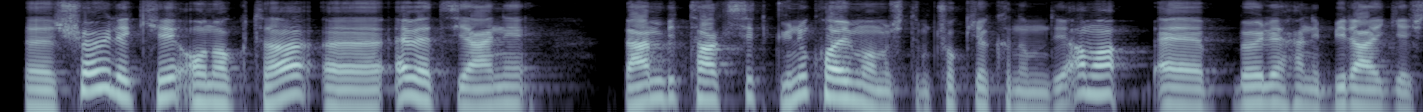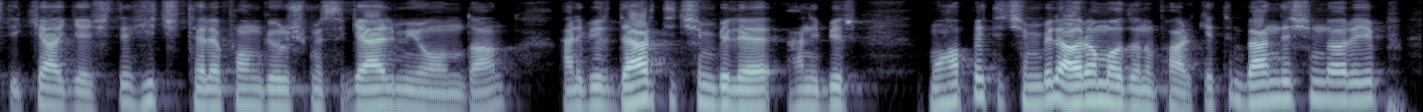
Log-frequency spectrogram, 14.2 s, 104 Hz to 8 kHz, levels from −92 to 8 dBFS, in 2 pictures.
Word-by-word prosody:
Iıı, 125 Hz, -1 st, +1 dB
şöyle 235 Hz, -, +3 dB
ki 185 Hz, +3 st, +1 dB
o 155 Hz, -, +2 dB
nokta, 150 Hz, +8 st, +2 dB
eee, 125 Hz, -1 st, +2 dB
evet, 170 Hz, -7 st, +1 dB
yani, 135 Hz, +2 st, +1 dB, 0.4 s
ben 155 Hz, +6 st, +4 dB
bir -, -, -3 dB
taksit 170 Hz, +1 st, 0 dB
günü 165 Hz, +8 st, -1 dB
koymamıştım 140 Hz, -, +2 dB
çok -, -, -10 dB
yakınım 120 Hz, -4 st, -7 dB
diye 140 Hz, -, -4 dB
ama, 215 Hz, 0 st, +3 dB, 0.2 s
eee, 130 Hz, -2 st, +1 dB
böyle, 145 Hz, +1 st, 0 dB
hani, 130 Hz, -4 st, -7 dB
1 135 Hz, 0 st, -2 dB
ay 125 Hz, -2 st, +3 dB
geçti, 115 Hz, -1 st, -8 dB
2 135 Hz, +4 st, -2 dB
ay 130 Hz, -, 0 dB
geçti. 120 Hz, +6 st, -7 dB
Hiç 160 Hz, +3 st, -8 dB
telefon 130 Hz, 0 st, -3 dB
görüşmesi 125 Hz, 0 st, -5 dB
gelmiyor 130 Hz, -2 st, +2 dB
ondan. 110 Hz, +5 st, -5 dB, 0.2 s
Hani, 125 Hz, +1 st, -3 dB
bir 135 Hz, -2 st, -4 dB
dert 165 Hz, +3 st, +5 dB
için 145 Hz, -2 st, -4 dB
bile, 125 Hz, -2 st, +1 dB
hani, 125 Hz, +1 st, -6 dB
bir 135 Hz, -1 st, -3 dB, 0.3 s
muhabbet 155 Hz, +7 st, -3 dB
için 145 Hz, 0 st, -5 dB
bile 170 Hz, -, +4 dB
aramadığını 145 Hz, -4 st, +4 dB
fark 120 Hz, -1 st, -3 dB
ettim. 135 Hz, +5 st, -11 dB
Ben 160 Hz, +2 st, +3 dB
de 170 Hz, -, -1 dB
şimdi 170 Hz, 0 st, -3 dB
arayıp, 165 Hz, +1 st, -1 dB
140 Hz, 200 wpm, -22 LUFS, 125-165 Hz, 0.4 s, dert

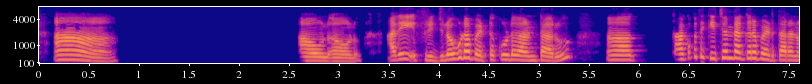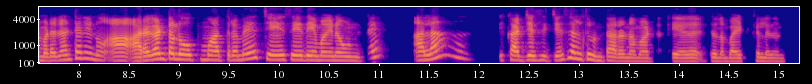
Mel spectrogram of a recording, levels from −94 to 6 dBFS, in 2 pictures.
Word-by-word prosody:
ఆ! 205 Hz, -9 st, +3 dB, 1.9 s
అవును. 195 Hz, -2 st, +1 dB
అవును. 170 Hz, -1 st, -4 dB, 0.3 s
అదీ 275 Hz, +4 st, +3 dB, 0.2 s
ఫ్రిడ్జ్‌లో 220 Hz, +3 st, -1 dB
గూడా 345 Hz, 0 st, +7 dB
పెట్టకూడదంటారు. 230 Hz, -5 st, +1 dB, 0.5 s
ఆహ్, 245 Hz, 0 st, +3 dB, 0.4 s
కాకపోతే 375 Hz, +9 st, 0 dB
కిచెన్ 340 Hz, +2 st, +2 dB
దగ్గర 320 Hz, 0 st, +3 dB
పెడతారనమాట. 225 Hz, -5 st, 0 dB
అంటే, 260 Hz, -, -2 dB
నేను 275 Hz, -6 st, -4 dB, 0.2 s
ఆ -, -, +4 dB, 0.2 s
అరగంట 280 Hz, +8 st, +6 dB
లోపు 250 Hz, -1 st, 0 dB
మాత్రమే 235 Hz, +3 st, -1 dB, 0.2 s
చేసేదేమైనా 235 Hz, -3 st, 0 dB
ఉంటే, 195 Hz, -, -8 dB, 0.5 s
అలా 295 Hz, +8 st, +3 dB, 0.6 s
ఇ -, -, -26 dB
కట్ 230 Hz, -1 st, +3 dB
జేసిచ్చేసి 225 Hz, -, -3 dB
యెళ్తూ 275 Hz, -3 st, -1 dB
ఉంటారనమాట. 180 Hz, -4 st, -3 dB, 0.2 s
కే 180 Hz, -, -4 dB, 0.2 s
ఎటన్నా 170 Hz, -1 st, -10 dB
బయటకెళ్ళేదుంటే. 170 Hz, -1 st, -8 dB
230 Hz, 115 wpm, -23 LUFS, 200-255 Hz, 1.9 s, గూడా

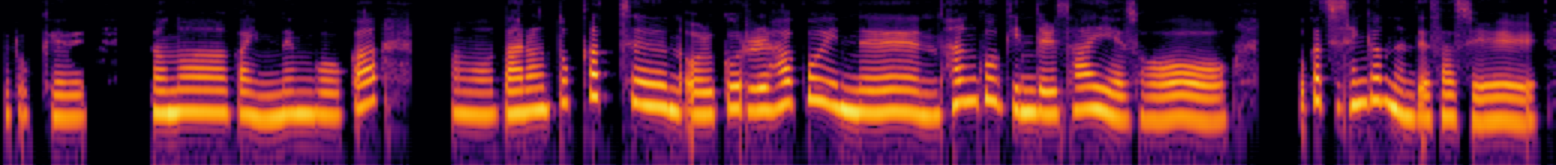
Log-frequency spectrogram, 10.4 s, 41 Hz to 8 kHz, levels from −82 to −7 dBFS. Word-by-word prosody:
그렇게 200 Hz, -2 st, -7 dB, 0.4 s
변화가 225 Hz, -1 st, +1 dB
있는 205 Hz, +2 st, 0 dB
거가 210 Hz, +9 st, -1 dB, 0.5 s
어 210 Hz, -1 st, -3 dB
나랑 230 Hz, +3 st, +2 dB
똑같은 305 Hz, -6 st, +1 dB
얼굴을 240 Hz, +3 st, +1 dB
하고 300 Hz, +4 st, +1 dB
있는 225 Hz, -5 st, +2 dB
한국인들 270 Hz, -9 st, +1 dB
사이에서 190 Hz, -6 st, 0 dB, 0.4 s
똑같이 315 Hz, -5 st, -2 dB
생겼는데 285 Hz, -, +1 dB
사실 180 Hz, -2 st, -2 dB
225 Hz, 230 characters per minute, -22 LUFS, 200-260 Hz, 0.5 s, 나랑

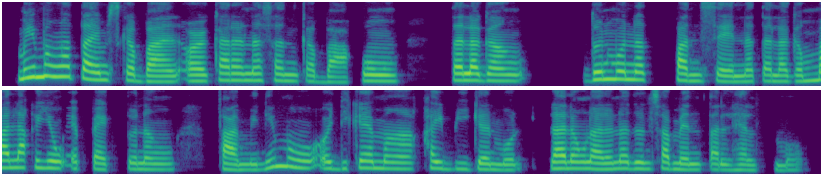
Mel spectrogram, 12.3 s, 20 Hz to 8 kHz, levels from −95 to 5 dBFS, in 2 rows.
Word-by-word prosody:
may 335 Hz, -, +6 dB
mga 370 Hz, 0 st, +6 dB
times 255 Hz, -4 st, +3 dB
ka 225 Hz, -3 st, -1 dB
ba 195 Hz, -1 st, +1 dB
or 215 Hz, 0 st, +3 dB
karanasan 235 Hz, -2 st, 0 dB
ka 200 Hz, -3 st, -6 dB
ba 175 Hz, -1 st, -3 dB
kung 210 Hz, -1 st, +1 dB, 0.3 s
talagang 230 Hz, -2 st, +3 dB, 0.5 s
dun 265 Hz, +3 st, +4 dB
mo 280 Hz, 0 st, +4 dB
napansin 215 Hz, -6 st, 0 dB
na 200 Hz, -, -4 dB
talagang 205 Hz, 0 st, -2 dB
malaki 260 Hz, +1 st, +1 dB
yung 245 Hz, -1 st, +1 dB
epekto 210 Hz, -1 st, -5 dB
ng 195 Hz, -1 st, -4 dB, 0.3 s
family 195 Hz, +8 st, 0 dB
mo, 265 Hz, -6 st, +1 dB
or 230 Hz, -, 0 dB
'di 225 Hz, +1 st, -11 dB
kaya 245 Hz, -1 st, 0 dB
mga 220 Hz, -2 st, -2 dB
kaibigan 210 Hz, -4 st, -3 dB
mo? 185 Hz, -1 st, -3 dB, 0.2 s
Lalong-lalo 230 Hz, -2 st, +3 dB
na 230 Hz, +1 st, -1 dB
dun 220 Hz, -1 st, -1 dB
sa 220 Hz, -1 st, -1 dB
mental 195 Hz, -1 st, -3 dB
health 175 Hz, -1 st, -7 dB
mo? 175 Hz, +1 st, -12 dB
220 Hz, 170 wpm, -20 LUFS, 200-240 Hz, 0.5 s, may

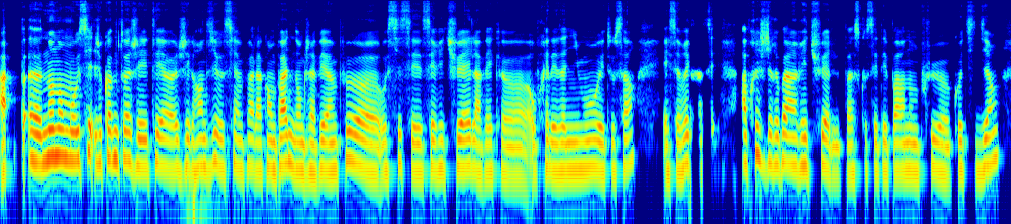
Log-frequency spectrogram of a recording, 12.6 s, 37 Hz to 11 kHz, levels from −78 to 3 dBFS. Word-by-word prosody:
Ah, -, -, +5 dB, 0.2 s
heu, 185 Hz, -2 st, +7 dB
non, 200 Hz, +3 st, +7 dB
non 210 Hz, 0 st, +6 dB
moi 195 Hz, -1 st, +4 dB
aussi 225 Hz, +4 st, +3 dB
comme 200 Hz, 0 st, +3 dB
toi 195 Hz, -1 st, +2 dB
j'ai 160 Hz, -2 st, +1 dB
été, 155 Hz, -1 st, 0 dB
j'ai 160 Hz, +3 st, -3 dB
grandi 160 Hz, +3 st, -2 dB
aussi 160 Hz, +1 st, -4 dB
un 155 Hz, -, -3 dB
peu 160 Hz, +2 st, -7 dB
à -, -, +1 dB
la 145 Hz, -1 st, 0 dB
campagne 160 Hz, +3 st, +3 dB
donc 145 Hz, -1 st, -1 dB
j'avais 140 Hz, +2 st, 0 dB
un 145 Hz, 0 st, +1 dB
peu 160 Hz, -3 st, +2 dB
aussi 140 Hz, +5 st, -4 dB
ces 145 Hz, -4 st, -2 dB
ces 140 Hz, +3 st, -3 dB
rituels 155 Hz, +2 st, 0 dB
avec 140 Hz, +1 st, -3 dB, 0.4 s
auprès 135 Hz, +3 st, -3 dB
des 145 Hz, -1 st, 0 dB
animaux 150 Hz, +2 st, -1 dB
et 145 Hz, -, 0 dB
tout 145 Hz, +1 st, -8 dB
ça 160 Hz, +5 st, -3 dB, 0.4 s
et 135 Hz, -, -3 dB
c'est 135 Hz, +1 st, -4 dB
vrai 165 Hz, +5 st, +1 dB
que -, -, -12 dB
c'est 435 Hz, -1 st, -15 dB, 0.3 s
après 220 Hz, -, +1 dB
je 170 Hz, -, -5 dB
dirais 170 Hz, -1 st, -1 dB
pas 180 Hz, 0 st, +5 dB
un 170 Hz, -1 st, +4 dB
rituel 160 Hz, -4 st, -1 dB
parce 135 Hz, +1 st, -5 dB
que 145 Hz, -, -13 dB
c'était 145 Hz, 0 st, -5 dB
pas 145 Hz, +1 st, -1 dB
non 145 Hz, -1 st, -2 dB
plus 140 Hz, -1 st, -3 dB
quotidien, 150 Hz, +6 st, -3 dB
150 Hz, 240 wpm, -21 LUFS, 145-170 Hz, 0.4 s, heu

